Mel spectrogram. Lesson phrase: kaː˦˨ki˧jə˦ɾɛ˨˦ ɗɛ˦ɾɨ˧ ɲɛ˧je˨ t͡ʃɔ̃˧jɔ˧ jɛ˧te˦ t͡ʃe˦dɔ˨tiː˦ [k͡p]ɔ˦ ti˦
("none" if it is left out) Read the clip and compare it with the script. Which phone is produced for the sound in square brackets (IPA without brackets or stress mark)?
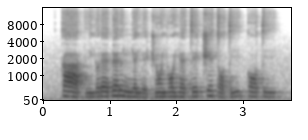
k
